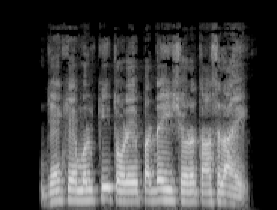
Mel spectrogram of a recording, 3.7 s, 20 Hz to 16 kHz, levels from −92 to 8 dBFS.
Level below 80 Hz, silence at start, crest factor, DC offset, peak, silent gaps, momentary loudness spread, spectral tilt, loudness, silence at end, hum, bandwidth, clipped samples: -60 dBFS; 0.55 s; 14 dB; under 0.1%; 0 dBFS; none; 6 LU; -5.5 dB/octave; -13 LUFS; 0.45 s; none; 11 kHz; under 0.1%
